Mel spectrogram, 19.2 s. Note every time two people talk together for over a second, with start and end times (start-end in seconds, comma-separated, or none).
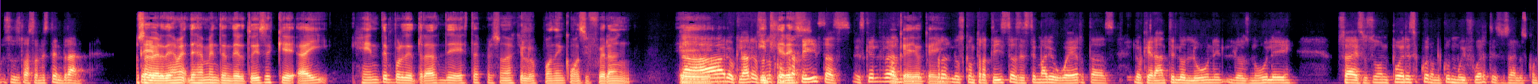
8.5-10.2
